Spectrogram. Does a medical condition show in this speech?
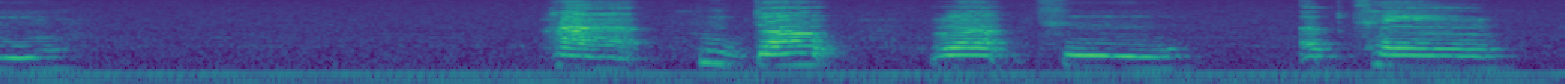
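Yes: cerebral palsy.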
